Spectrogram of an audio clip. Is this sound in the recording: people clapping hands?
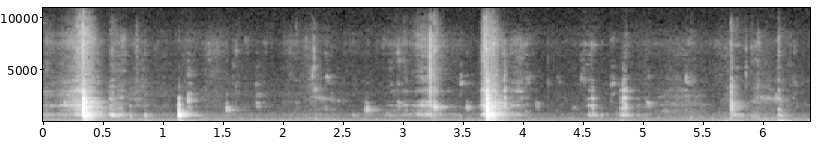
no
